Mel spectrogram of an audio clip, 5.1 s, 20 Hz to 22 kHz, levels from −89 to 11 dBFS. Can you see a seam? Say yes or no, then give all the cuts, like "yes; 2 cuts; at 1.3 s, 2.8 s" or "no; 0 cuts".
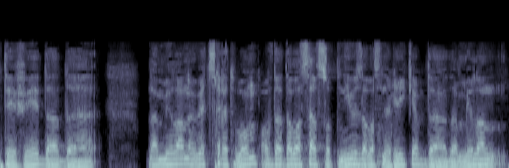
no; 0 cuts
